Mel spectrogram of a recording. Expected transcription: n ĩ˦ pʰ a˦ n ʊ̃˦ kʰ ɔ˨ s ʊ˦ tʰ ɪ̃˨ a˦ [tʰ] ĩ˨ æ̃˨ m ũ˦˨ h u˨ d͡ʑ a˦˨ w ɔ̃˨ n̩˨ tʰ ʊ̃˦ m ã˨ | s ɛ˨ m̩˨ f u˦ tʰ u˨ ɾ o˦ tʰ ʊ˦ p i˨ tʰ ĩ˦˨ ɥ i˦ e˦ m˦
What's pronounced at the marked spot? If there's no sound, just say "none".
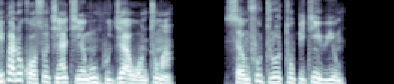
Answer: tʰ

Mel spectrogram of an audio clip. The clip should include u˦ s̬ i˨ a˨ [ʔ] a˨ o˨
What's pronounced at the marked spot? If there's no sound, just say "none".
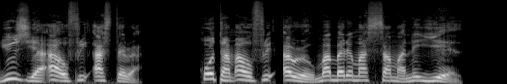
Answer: ʔ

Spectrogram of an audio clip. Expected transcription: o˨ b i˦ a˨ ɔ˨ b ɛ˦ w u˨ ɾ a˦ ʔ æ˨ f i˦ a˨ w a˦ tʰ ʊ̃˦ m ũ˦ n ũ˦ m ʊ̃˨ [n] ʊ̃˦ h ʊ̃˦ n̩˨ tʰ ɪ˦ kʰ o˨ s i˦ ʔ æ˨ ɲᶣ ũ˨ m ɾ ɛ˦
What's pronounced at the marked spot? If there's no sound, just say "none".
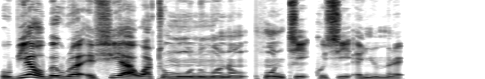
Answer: n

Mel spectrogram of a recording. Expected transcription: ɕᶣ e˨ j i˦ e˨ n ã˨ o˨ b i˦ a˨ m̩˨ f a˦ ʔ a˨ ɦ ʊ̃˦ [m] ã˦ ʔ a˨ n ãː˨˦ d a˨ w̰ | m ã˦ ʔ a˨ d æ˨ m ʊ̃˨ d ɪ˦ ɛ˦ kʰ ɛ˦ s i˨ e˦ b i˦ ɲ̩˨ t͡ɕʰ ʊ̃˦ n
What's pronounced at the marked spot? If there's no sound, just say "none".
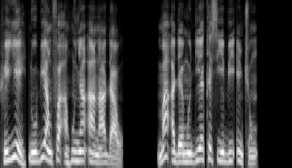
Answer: ɲ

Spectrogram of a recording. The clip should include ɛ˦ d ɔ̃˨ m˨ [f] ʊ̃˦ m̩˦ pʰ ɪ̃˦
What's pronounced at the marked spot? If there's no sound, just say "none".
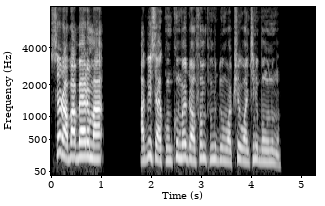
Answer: f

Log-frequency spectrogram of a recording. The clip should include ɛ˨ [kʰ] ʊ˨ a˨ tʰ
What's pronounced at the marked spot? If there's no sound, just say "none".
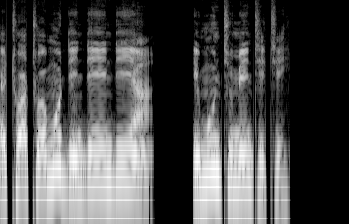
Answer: tʰ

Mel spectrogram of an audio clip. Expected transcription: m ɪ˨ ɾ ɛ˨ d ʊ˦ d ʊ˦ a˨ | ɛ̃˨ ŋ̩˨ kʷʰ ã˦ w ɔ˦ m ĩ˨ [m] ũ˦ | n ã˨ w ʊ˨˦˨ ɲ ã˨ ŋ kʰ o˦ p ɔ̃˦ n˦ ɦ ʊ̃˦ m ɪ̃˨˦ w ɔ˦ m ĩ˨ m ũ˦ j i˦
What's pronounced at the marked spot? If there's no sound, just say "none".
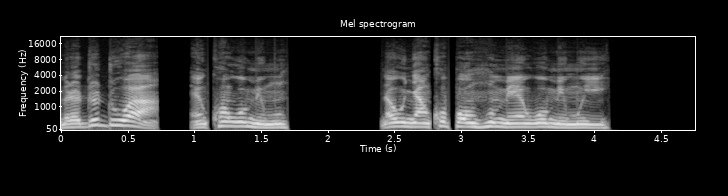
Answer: m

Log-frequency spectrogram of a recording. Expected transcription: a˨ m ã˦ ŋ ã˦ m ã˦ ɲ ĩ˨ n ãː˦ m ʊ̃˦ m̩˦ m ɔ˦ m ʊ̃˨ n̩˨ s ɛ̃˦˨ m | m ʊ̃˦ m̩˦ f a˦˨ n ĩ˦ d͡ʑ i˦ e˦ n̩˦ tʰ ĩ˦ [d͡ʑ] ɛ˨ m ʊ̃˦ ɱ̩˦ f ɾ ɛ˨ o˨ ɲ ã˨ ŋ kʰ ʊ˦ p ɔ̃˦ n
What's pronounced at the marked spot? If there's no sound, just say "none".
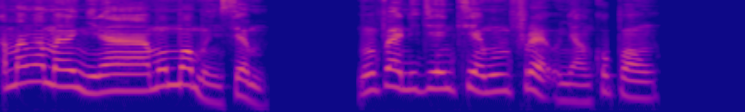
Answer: none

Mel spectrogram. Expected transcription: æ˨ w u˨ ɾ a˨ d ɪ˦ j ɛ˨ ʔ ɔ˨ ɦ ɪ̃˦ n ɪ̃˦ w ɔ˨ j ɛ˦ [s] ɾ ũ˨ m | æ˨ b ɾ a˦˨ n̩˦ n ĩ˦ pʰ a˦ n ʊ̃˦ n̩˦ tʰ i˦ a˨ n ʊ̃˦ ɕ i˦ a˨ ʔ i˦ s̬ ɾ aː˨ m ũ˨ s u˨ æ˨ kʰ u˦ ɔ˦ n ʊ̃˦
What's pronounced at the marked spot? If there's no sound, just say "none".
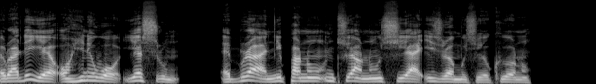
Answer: s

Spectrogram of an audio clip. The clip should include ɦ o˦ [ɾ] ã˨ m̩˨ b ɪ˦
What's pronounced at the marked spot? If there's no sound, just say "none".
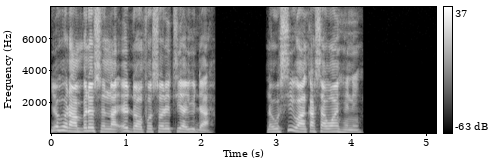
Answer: ɾ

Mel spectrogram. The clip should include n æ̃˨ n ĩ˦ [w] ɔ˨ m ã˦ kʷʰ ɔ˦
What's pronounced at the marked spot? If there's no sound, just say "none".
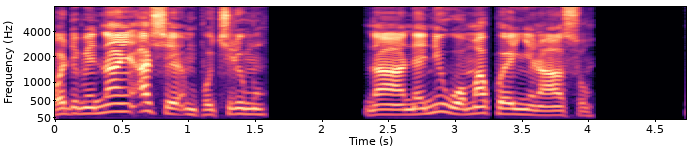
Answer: w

